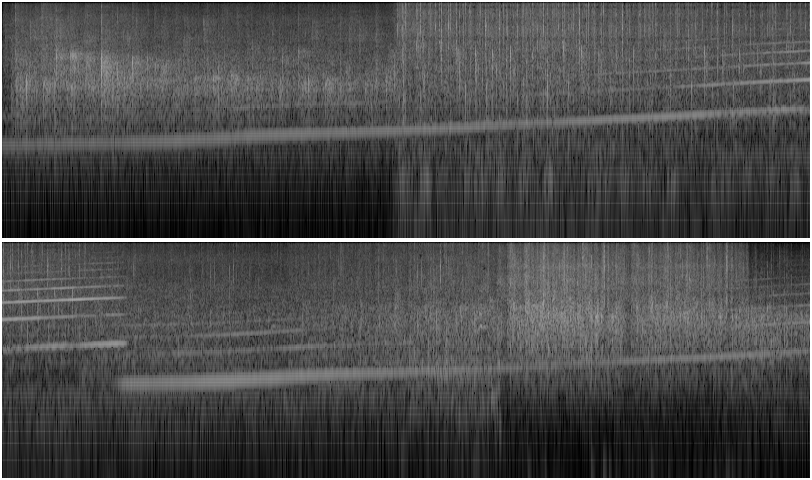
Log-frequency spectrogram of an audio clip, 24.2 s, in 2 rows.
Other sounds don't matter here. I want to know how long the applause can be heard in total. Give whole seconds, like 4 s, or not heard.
24 s.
